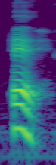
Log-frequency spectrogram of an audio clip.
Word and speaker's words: et: And then we have eh. Eh, again, silent T at the end.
